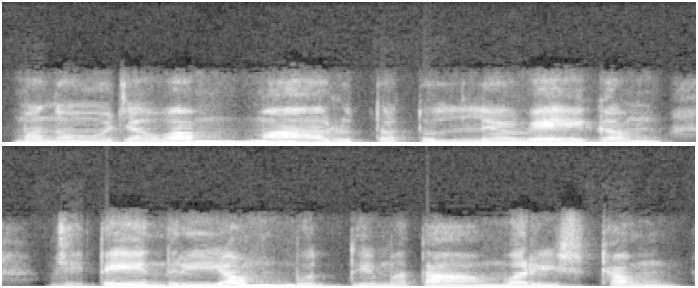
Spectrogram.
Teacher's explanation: तर इथं सगळ्या अनुस्वाराचं रूपांतर आपण म मध्ये केलेलं आहे उच्चार करताना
